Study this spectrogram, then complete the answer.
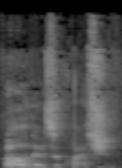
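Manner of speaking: ordinary talk, nothing marked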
